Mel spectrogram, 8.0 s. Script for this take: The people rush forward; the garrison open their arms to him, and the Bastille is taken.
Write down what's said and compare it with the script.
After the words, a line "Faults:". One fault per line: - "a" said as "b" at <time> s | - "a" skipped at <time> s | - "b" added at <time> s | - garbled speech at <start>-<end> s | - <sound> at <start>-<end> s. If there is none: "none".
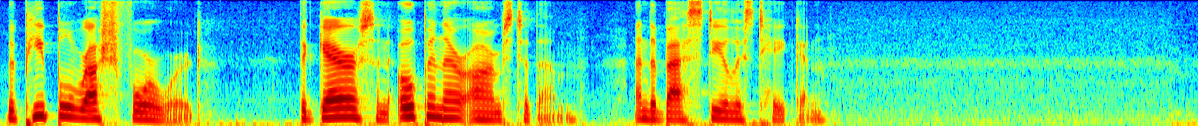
The people rush forward; the garrison open their arms to them, and the Bastille is taken.
Faults:
- "him" said as "them" at 3.5 s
